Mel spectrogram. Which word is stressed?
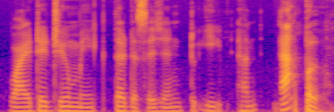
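apple. The word "apple" carries the strongest stress. It questions whether something else should have been eaten. "When I say apple, you're like, should I have eaten something else?"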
